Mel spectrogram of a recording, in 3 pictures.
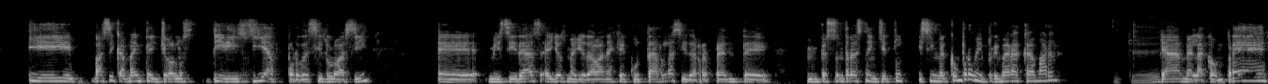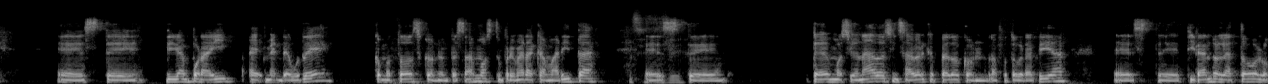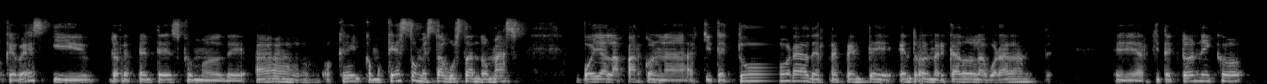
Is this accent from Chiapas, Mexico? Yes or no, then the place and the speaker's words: no; Oaxaca, Mexico; soy un fotógrafo de la ciudad de Oaxaca.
